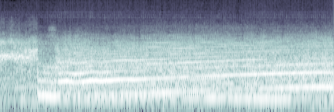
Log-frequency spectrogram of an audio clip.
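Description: A car engine roars loudly and steadily, its pitch climbing as it accelerates hard along the périphérique ring road, with a brief high tire squeal at the start. No one speaks.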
